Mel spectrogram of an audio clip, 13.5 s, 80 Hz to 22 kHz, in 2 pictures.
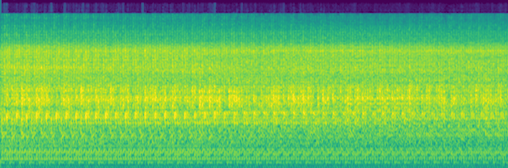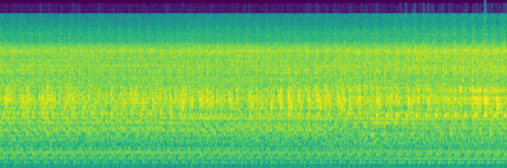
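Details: Toyota 4B diesel knocking after injection pump repair (plunger pair and nozzle replaced), timing adjustment not fixing it, cold idle in frost: sharp fairly regular clatter about four knocks a second; cause unclear.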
